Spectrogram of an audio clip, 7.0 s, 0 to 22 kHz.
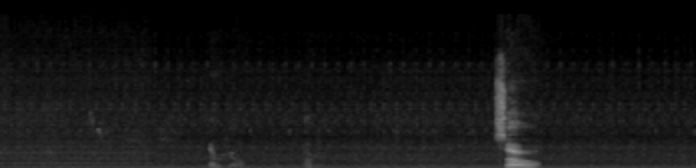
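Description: Tractor engine idling steadily in Farming Simulator 2025, a low constant drone running throughout beneath brief spoken remarks.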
